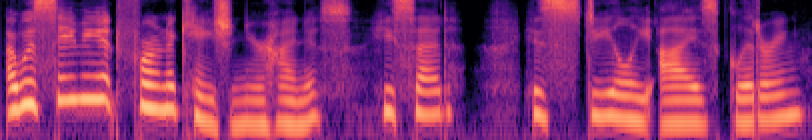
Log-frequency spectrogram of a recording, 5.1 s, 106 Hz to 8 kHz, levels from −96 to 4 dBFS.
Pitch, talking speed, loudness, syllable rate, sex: 235 Hz, 175 wpm, -19 LUFS, 4.9 syllables/s, female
